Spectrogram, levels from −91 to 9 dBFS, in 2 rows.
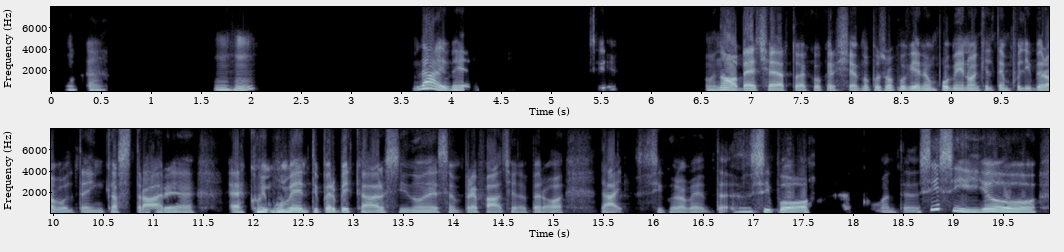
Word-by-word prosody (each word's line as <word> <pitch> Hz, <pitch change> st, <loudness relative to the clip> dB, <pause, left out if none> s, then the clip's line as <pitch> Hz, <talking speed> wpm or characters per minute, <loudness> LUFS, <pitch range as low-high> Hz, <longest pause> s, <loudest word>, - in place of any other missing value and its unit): Okay. 155 Hz, -3 st, -7 dB, 1.1 s
Mh-mh. 185 Hz, +4 st, -2 dB, 1.6 s
Dai, 225 Hz, -, +5 dB
bene. 175 Hz, 0 st, 0 dB, 1.3 s
Sì. 330 Hz, -10 st, -12 dB, 0.9 s
Oh, 165 Hz, -1 st, -5 dB
no, 195 Hz, 0 st, +5 dB
beh 145 Hz, 0 st, +4 dB
certo, 130 Hz, -2 st, +1 dB
ecco, 125 Hz, 0 st, -3 dB
crescendo, 130 Hz, +1 st, -3 dB
poi 145 Hz, -, -2 dB
dopo 145 Hz, +2 st, 0 dB
viene 150 Hz, -1 st, +2 dB
un 145 Hz, -, -1 dB
po' 150 Hz, +1 st, +2 dB
meno 140 Hz, 0 st, +1 dB
anche 145 Hz, +2 st, -1 dB
il 145 Hz, -, -8 dB
tempo 145 Hz, -1 st, -4 dB
libero 140 Hz, 0 st, +1 dB
a -, -, +4 dB
volte 130 Hz, -1 st, -5 dB
incastrare 130 Hz, -1 st, -1 dB, 0.3 s
ecco 130 Hz, +7 st, 0 dB
i 170 Hz, -, +6 dB
momenti 155 Hz, -2 st, +3 dB
per 150 Hz, 0 st, +3 dB
beccarsi 145 Hz, -1 st, 0 dB
non 135 Hz, -1 st, -3 dB
è 140 Hz, -1 st, 0 dB
sempre 135 Hz, -1 st, -3 dB
facile, 125 Hz, 0 st, -2 dB
però 115 Hz, -1 st, -3 dB, 0.4 s
dai -, -, -1 dB
sicuramente, 120 Hz, -2 st, -7 dB
uhm, 170 Hz, +2 st, -4 dB
si 165 Hz, +1 st, +1 dB
può 135 Hz, -5 st, +4 dB
ecco 140 Hz, -, -8 dB
manten 130 Hz, +2 st, -9 dB
Sì 360 Hz, -, +2 dB
sì, 230 Hz, -, +2 dB
io, 175 Hz, -8 st, +5 dB
145 Hz, 130 wpm, -23 LUFS, 130-165 Hz, 1.6 s, i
